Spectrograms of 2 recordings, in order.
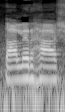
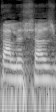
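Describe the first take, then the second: First: The second word starts with an h sound. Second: The second word starts with an sh sound. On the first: This is how it is said in another region. "এমন উচ্চারণে হবে" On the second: This is how it is said in the speaker's area. "আমার এলাকায় তালের শ্বাস বলে"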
